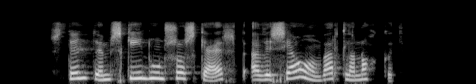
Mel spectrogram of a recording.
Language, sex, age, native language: Icelandic, female, 30-39, Icelandic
